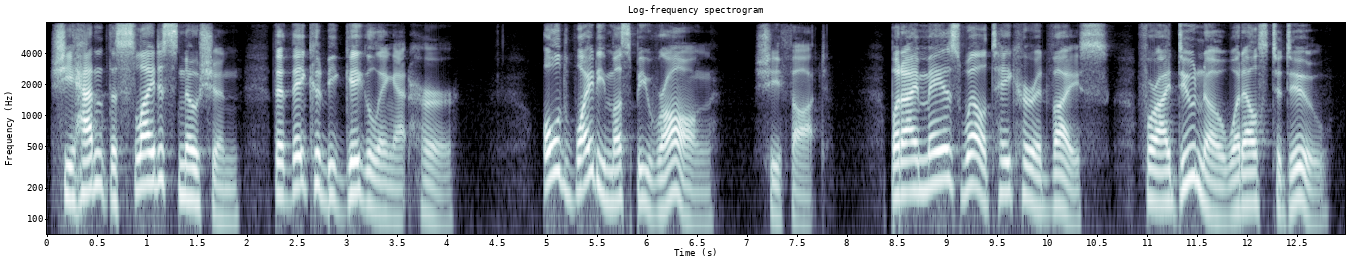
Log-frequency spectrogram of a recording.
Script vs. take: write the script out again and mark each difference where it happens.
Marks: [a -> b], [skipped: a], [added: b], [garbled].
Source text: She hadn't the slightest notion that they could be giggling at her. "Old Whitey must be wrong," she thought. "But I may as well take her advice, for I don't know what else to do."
She hadn't the slightest notion that they could be giggling at her. "Old Whitey must be wrong," she thought. "But I may as well take her advice, for I [don't -> do] know what else to do."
